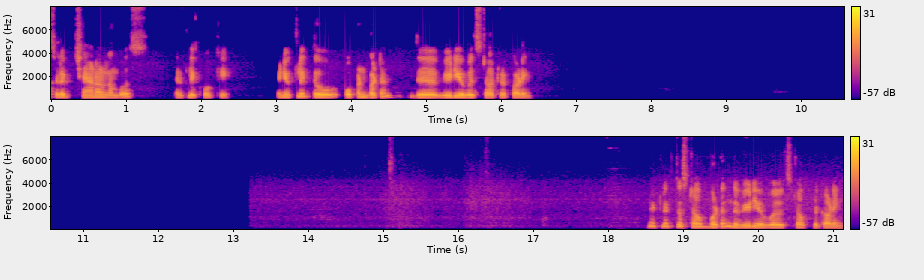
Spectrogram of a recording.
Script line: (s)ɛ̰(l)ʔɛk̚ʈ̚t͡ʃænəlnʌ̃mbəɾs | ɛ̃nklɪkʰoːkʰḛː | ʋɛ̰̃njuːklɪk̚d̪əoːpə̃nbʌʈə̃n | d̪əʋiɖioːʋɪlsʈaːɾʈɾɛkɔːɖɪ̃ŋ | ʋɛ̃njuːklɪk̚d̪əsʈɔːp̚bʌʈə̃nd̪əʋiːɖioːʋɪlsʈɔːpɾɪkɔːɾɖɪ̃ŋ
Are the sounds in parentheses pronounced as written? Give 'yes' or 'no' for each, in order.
yes, yes

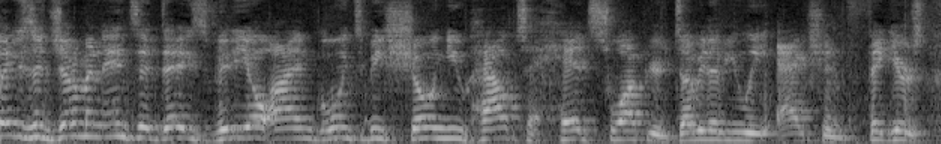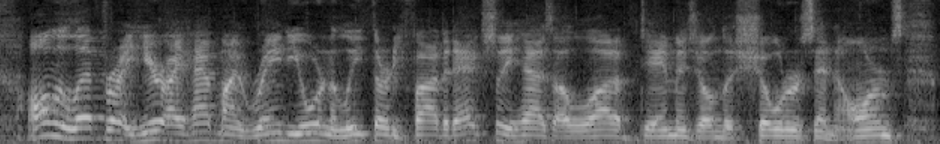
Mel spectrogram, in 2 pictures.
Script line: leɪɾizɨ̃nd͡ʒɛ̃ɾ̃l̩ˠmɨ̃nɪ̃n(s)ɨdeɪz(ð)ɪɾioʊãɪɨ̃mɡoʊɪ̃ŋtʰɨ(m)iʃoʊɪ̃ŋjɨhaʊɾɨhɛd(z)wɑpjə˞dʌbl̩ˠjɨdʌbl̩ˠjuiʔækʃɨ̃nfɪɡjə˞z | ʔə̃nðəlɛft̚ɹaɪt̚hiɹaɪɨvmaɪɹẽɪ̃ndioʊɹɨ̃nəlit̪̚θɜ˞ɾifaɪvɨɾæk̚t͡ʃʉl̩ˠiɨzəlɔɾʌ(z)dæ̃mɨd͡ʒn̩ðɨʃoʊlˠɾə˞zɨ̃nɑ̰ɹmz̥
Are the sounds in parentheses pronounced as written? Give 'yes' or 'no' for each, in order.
no, no, no, no, no

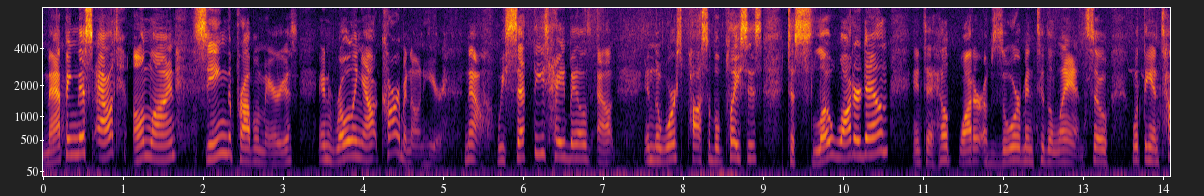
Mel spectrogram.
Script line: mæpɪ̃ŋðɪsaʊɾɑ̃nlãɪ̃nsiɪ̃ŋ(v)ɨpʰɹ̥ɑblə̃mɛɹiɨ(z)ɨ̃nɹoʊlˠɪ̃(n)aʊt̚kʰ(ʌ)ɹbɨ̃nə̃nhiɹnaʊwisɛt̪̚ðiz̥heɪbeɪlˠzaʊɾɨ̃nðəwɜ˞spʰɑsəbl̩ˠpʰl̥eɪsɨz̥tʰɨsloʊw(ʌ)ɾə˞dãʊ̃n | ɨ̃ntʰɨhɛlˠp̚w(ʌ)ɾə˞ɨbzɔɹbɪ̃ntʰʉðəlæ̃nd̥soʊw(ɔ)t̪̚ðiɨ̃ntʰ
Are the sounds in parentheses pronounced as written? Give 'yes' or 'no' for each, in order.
no, yes, no, no, no, no, no

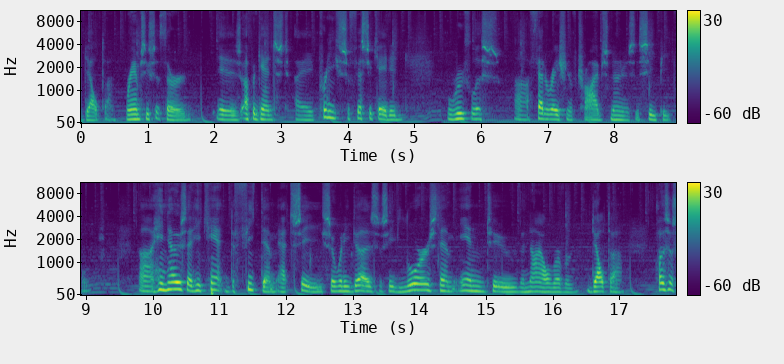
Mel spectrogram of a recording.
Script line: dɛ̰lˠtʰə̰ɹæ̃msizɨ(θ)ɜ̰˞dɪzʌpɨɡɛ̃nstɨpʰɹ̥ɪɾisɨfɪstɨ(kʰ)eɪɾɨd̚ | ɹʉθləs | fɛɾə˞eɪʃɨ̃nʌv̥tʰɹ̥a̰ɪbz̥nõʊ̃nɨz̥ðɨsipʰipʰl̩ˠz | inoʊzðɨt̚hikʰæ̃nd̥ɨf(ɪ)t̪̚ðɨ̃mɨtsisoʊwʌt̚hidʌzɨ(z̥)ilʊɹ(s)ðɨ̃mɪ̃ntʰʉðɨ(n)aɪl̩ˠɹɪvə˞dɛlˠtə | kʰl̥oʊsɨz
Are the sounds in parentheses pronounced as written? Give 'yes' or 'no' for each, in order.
yes, yes, no, yes, no, yes

